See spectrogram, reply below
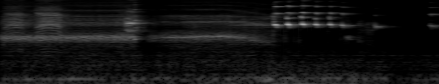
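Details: A young cockatiel being syringe hand-fed, a foster bird found struggling in a swimming pool, gives a harsh, wheezy, rasping begging noise, followed by a quick run of about six sharp high chirps.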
